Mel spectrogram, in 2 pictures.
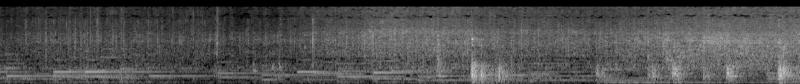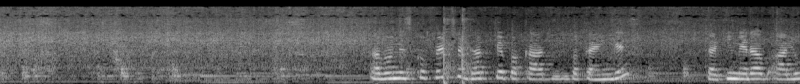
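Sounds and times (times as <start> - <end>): potatoes sizzling in a pan: 0.0 - 16.0
spatula scraping a pan: 6.0 - 11.5.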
